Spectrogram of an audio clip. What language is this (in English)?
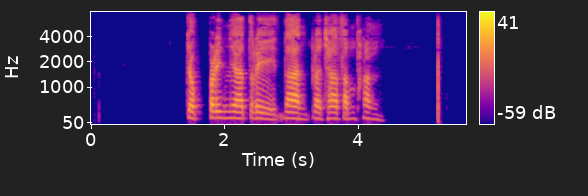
Thai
